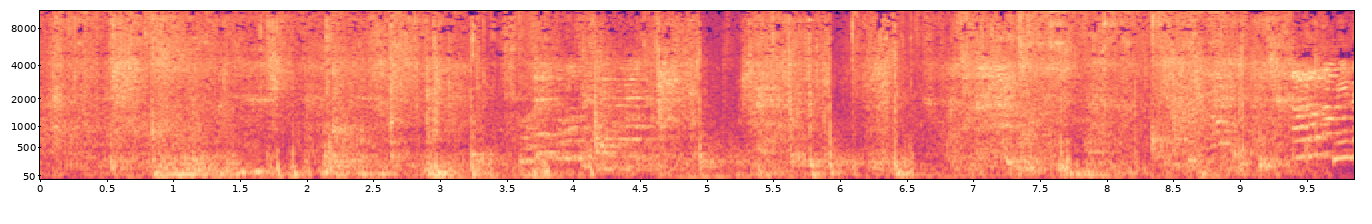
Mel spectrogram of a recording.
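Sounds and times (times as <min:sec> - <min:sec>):
movement noise during a scuffle: 0:00.0 - 0:09.7
door being banged during a scuffle at an office in a show flat: 0:00.8 - 0:04.4.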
